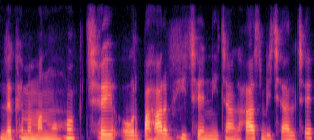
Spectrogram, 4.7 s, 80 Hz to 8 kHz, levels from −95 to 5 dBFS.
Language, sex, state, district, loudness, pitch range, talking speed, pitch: Maithili, female, Bihar, Supaul, -19 LUFS, 200-225 Hz, 155 wpm, 210 Hz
